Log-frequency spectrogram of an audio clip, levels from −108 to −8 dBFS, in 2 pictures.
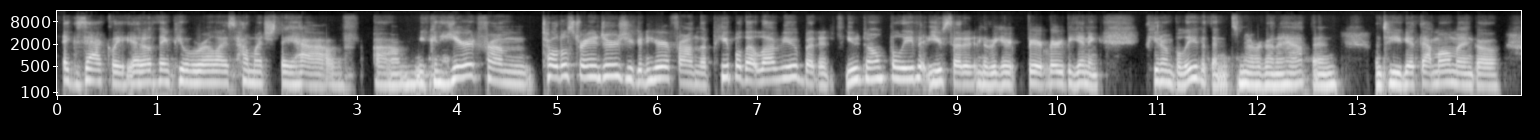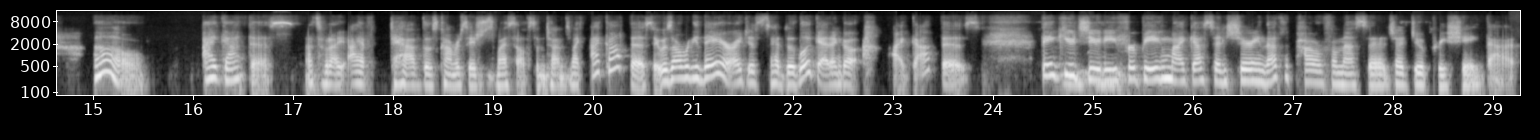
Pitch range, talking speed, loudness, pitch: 170-230 Hz, 230 wpm, -20 LUFS, 185 Hz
